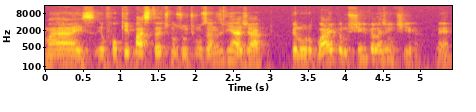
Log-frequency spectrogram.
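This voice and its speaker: An unremarkable speaking voice: a man, fairly high in pitch, with ordinary pitch variation at a fairly quick pace. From Minas Gerais, Brazil. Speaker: food content creator and radio columnist. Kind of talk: casual chat.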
